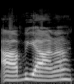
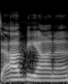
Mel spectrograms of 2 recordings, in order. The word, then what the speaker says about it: Aviana: So this is a perfect time to visit Aviana. Did I say it right? You did. All right. That is a question we get a lot. Correct. Aviana. Okay, everybody all together now. Aviana.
